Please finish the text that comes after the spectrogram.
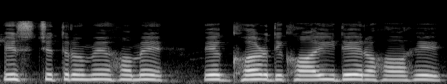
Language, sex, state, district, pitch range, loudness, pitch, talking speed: Hindi, female, Madhya Pradesh, Bhopal, 210-225 Hz, -14 LUFS, 220 Hz, 135 wpm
